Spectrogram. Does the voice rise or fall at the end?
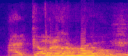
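fall. It falls at the end like a statement.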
